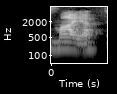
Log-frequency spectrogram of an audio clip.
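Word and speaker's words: Maja: name, 4 letters, M-A-J-A, people pronounce it all different ways, but the name is Maya.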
